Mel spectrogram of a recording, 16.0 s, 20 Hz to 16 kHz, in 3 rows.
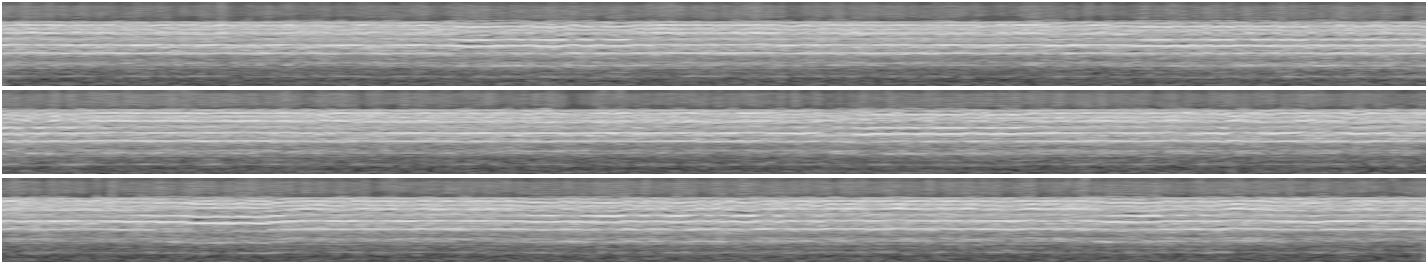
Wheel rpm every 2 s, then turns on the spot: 230, 220, 220, 240, 220, 230, 220, 230.
none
